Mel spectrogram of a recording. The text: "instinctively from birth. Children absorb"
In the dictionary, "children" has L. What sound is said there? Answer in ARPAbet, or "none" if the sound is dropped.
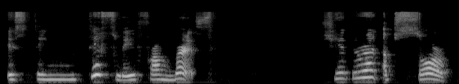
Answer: none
